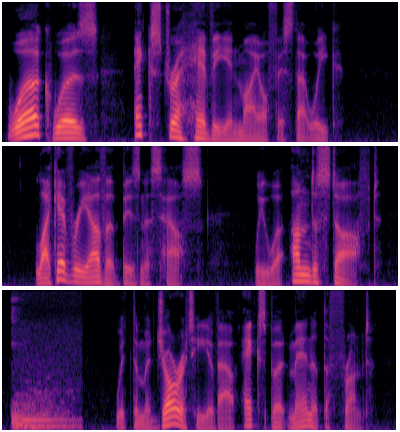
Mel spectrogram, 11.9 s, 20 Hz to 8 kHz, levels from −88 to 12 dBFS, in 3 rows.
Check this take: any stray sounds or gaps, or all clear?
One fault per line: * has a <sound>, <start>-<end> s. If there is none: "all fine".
* has a thud, 8.0-8.7 s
